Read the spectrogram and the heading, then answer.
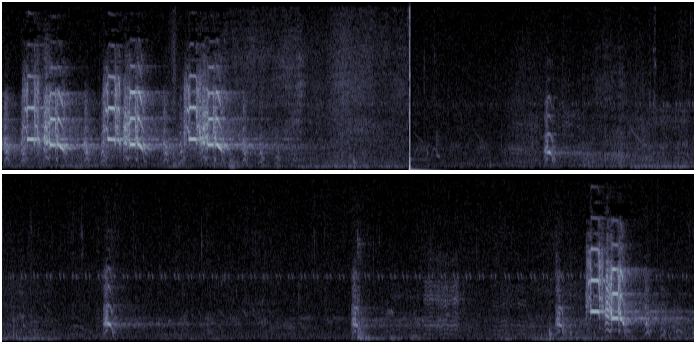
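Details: Wild grey francolin giving three harsh, high squawking phrases in quick succession, then near quiet with a sharp click and a few faint short calls before one more grating phrase at the end.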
